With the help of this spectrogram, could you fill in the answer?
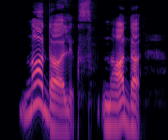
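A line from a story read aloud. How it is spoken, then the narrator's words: Gleeful grinning. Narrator (Russian): радостно оскалился ректор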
